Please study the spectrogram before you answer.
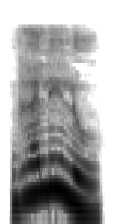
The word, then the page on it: ಘಲಿಲು: Kannada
